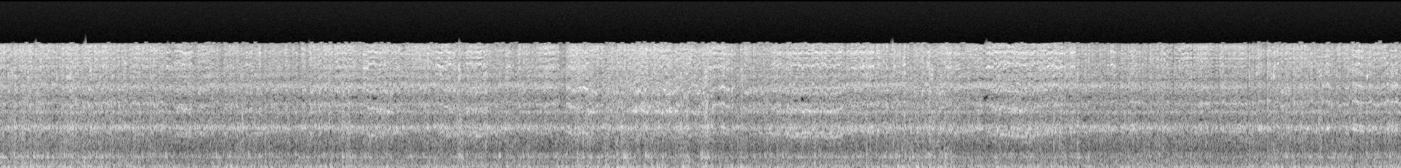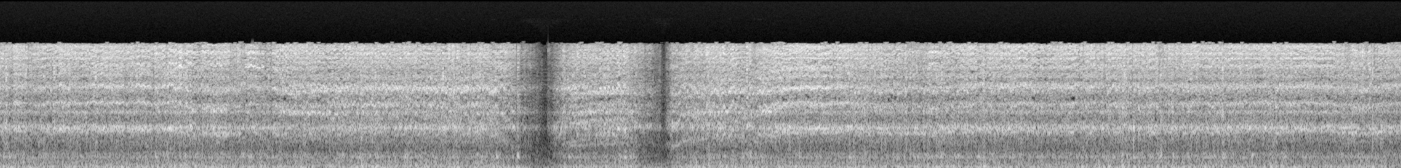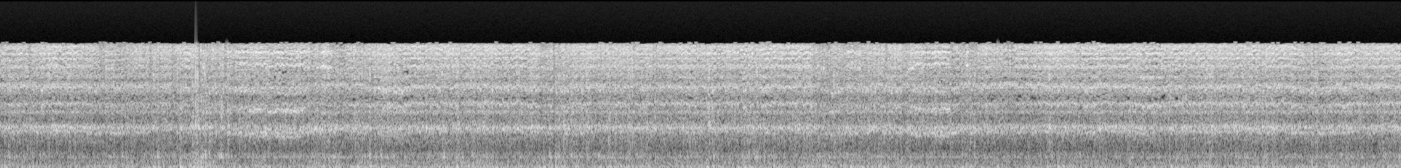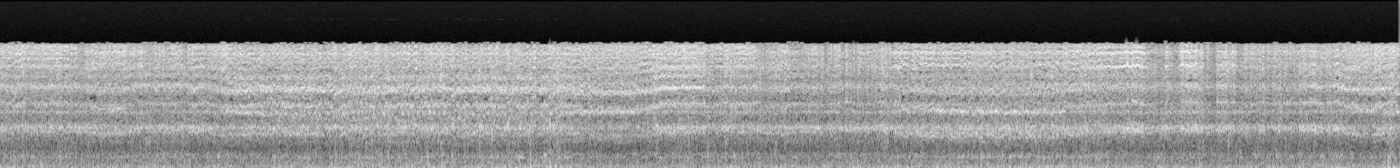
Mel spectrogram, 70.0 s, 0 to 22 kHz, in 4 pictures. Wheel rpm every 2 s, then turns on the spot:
230, 230, 220, 220, 210, 220, 230, 230, 230, 230, 210, 170, 110, 180, 220, 230, 230, 230, 230, 220, 230, 230, 230, 220, 230, 230, 230, 220, 190, 190, 220, 230, 220, 230, 230.
none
